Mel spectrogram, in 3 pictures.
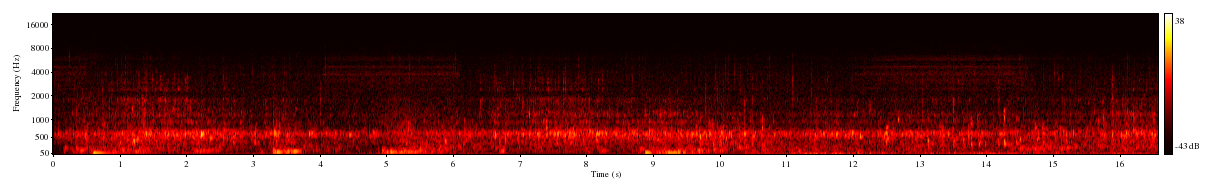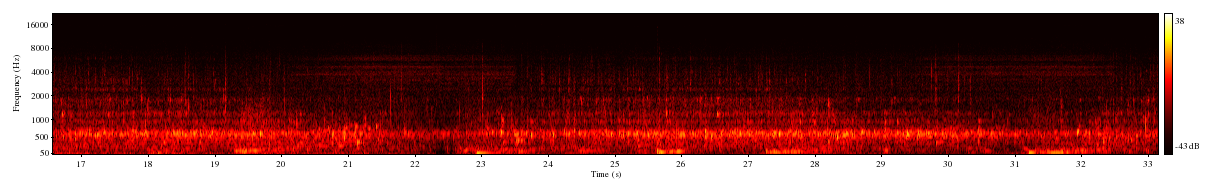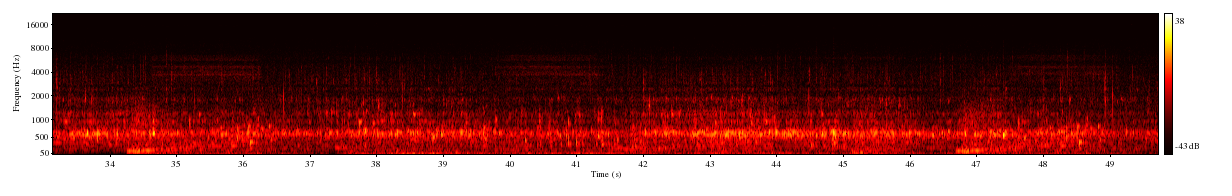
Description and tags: I used several Freesounder's fab files to create this one:
274491__timsc__under-water-sounds-while-scuba-diving
147187__hampusnoren__under-water-bubbling
147182__hampusnoren__under-water-splash-7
